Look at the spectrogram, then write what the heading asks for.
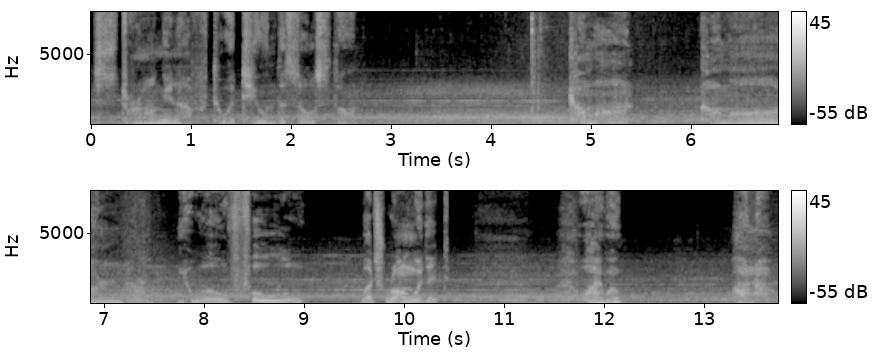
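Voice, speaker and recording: An actor playing a burdened, grumbling old mystic in a dark fantasy game, with a gravelly voice and brooding, halting manner. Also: male voice, lowish voice, exaggerated voice. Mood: ominous, straining, then dismayed. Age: older. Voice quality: gravelly, breathy at times. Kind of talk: dramatic video game dialogue. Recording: dramatic game music underneath.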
